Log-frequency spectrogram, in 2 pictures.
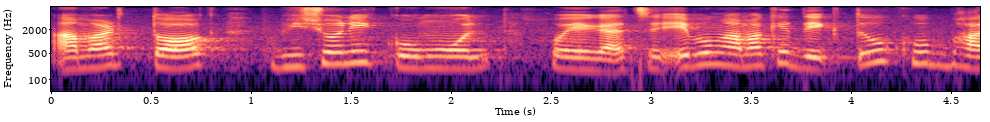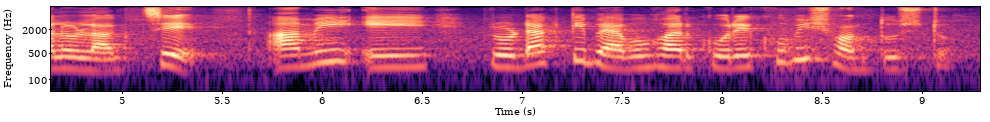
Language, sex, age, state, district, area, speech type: Bengali, female, 60+, West Bengal, Purulia, urban, spontaneous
